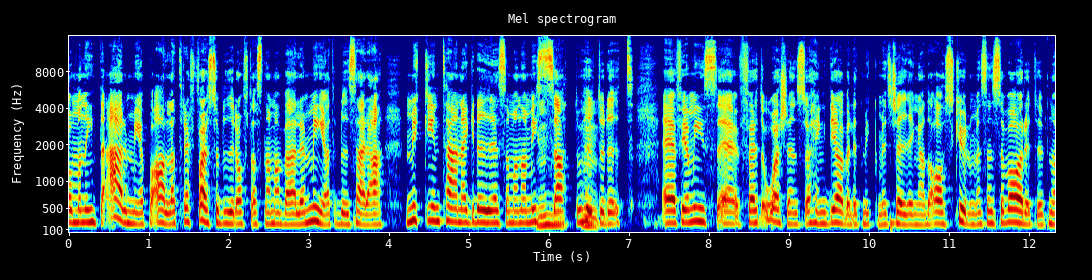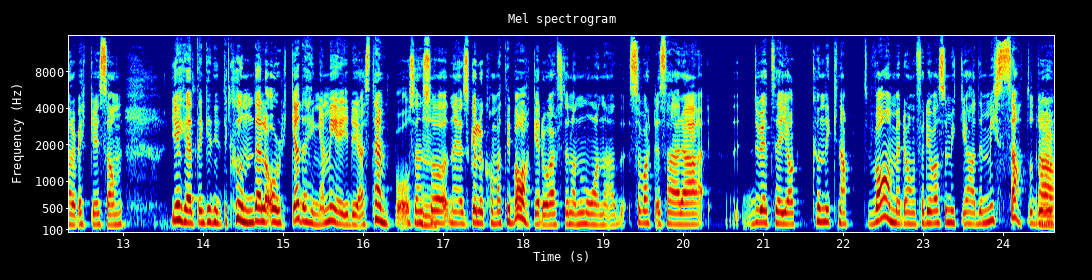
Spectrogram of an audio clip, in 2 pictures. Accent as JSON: {"language": "Swedish", "town": "Åkersberga", "region": "Stockholm County", "country": "Sweden", "tie": "born or raised there", "said": "jag har ett tjejgäng från Åkersberga där jag är uppvuxen."}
